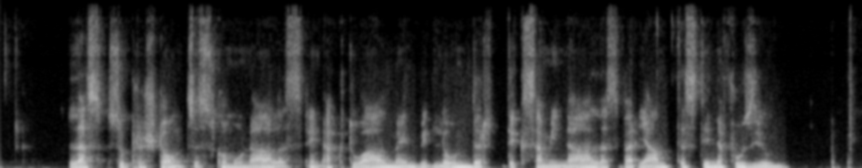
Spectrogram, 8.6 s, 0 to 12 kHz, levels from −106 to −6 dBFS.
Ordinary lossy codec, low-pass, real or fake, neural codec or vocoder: Opus, 24 kbps; 10.8 kHz; fake; vocoder, 48 kHz, 128 mel bands, Vocos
